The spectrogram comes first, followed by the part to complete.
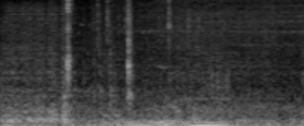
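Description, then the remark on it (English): A couple of sharp metallic clicks, then a van engine rumbles into life with a low, steady drone that swells briefly as it pulls away, in a windy storm. No one speaks. “Be careful in the storm, Pa, Mary shouted over the wind to her father as he got into his van.”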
